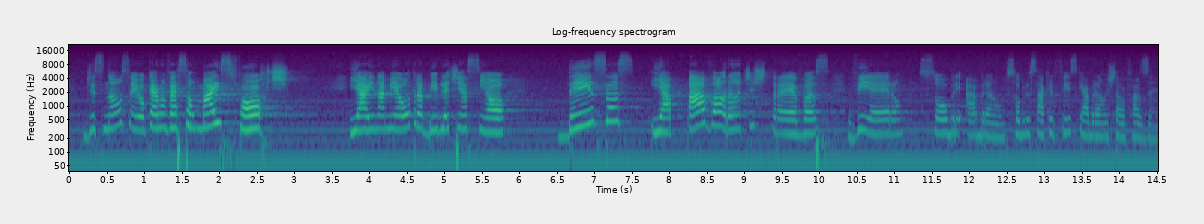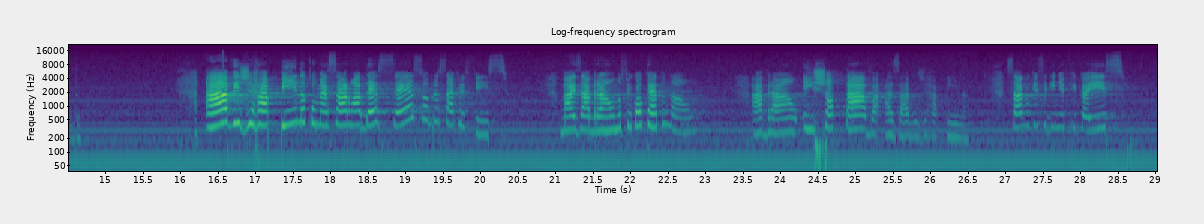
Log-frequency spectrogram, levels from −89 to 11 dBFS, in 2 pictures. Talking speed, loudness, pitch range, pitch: 120 wpm, -24 LUFS, 220-345 Hz, 290 Hz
